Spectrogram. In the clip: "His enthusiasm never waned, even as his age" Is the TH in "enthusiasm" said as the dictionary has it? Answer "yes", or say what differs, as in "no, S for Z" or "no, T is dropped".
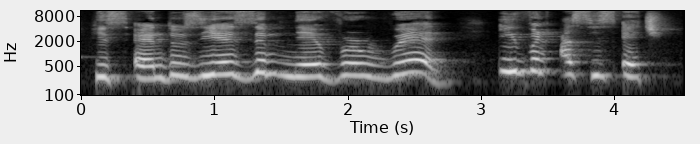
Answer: no, T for TH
